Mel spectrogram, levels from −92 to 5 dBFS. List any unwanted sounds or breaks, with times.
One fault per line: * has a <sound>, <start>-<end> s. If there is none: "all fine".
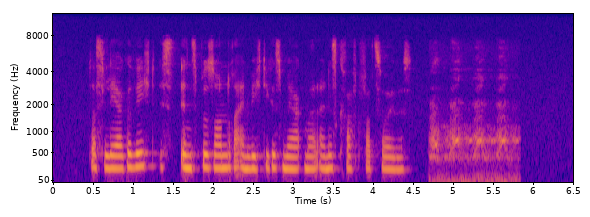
* has a bark, 4.7-5.9 s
